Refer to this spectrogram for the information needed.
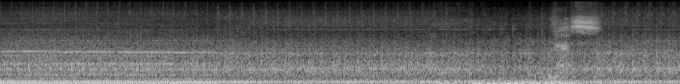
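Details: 2001 Toyota Land Cruiser 100 series, 4.7-litre petrol V8, off the road since 2016, idling after an alternator replacement: steady low idle with an even rumble, no knocks or misses; charging at 14 volts, running normally.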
